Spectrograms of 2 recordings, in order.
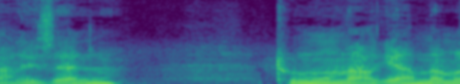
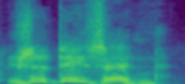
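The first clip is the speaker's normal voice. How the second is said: high, loud granny; old lady voice; 6 dB louder, much slower than usual. Pretend. Old lady eating the seagull.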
